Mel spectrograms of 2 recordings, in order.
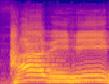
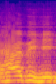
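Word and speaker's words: هذه: Ah, hadhihi bidha'atuna. Tapi kalau misalnya kita tiba-tiba berhenti di hadhihi, bagaimana bacanya? Hadhi. Haknya disukun. Jangan dibaca hadhihi, enggak. Hadhi.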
